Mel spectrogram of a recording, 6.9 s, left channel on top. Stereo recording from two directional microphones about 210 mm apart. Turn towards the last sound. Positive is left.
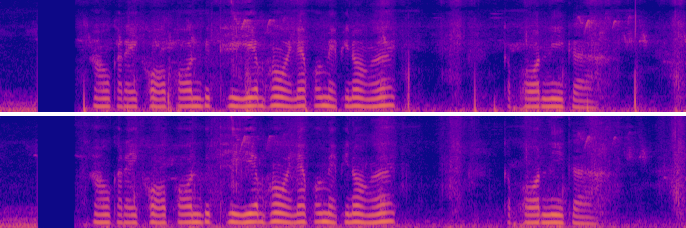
turn(degrees=-5)  # may be behind; listen again after turning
